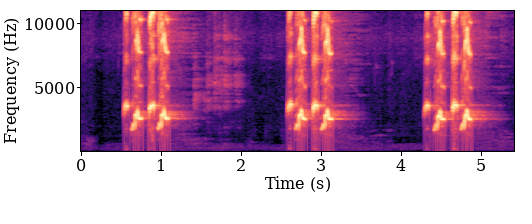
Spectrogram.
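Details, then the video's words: Three identical bursts of ringing, chirpy notes from a sooty-headed bulbul, sung to call a rival and make it reply, spaced roughly every two seconds in a clean, quiet setting. "SUARA BURUNG KUTILANG GACOR MEMANGGIL LAWAN INI"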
